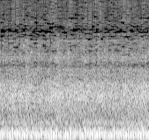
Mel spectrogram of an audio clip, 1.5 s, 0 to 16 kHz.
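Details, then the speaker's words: 1988 Chevy S10 with new engine and TBI, first run: steady low rumbling idle with dull choked exhaust note and tinny rattle like aluminum cans, weak exhaust puff; possibly blocked original catalytic converter suspected. "picking it up sounds like a bunch of aluminum cans and doesn't really be it's not Puff out exhaust like it should"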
